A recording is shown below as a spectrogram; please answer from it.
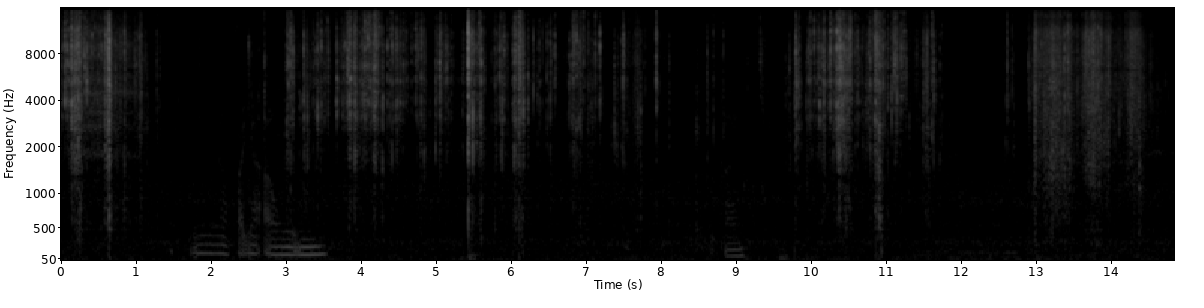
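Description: Panini Mosaic card pack wrappers being torn open and crinkled in a string of short crackling bursts. A man's voice murmurs briefly about two seconds in.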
